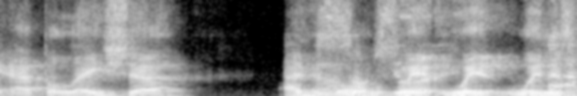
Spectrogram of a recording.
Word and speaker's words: Appalachia: it's Appalachia, and the easy way to remember it is we throw an apple at you.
